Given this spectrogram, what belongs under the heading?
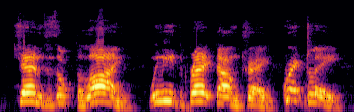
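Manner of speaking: loud urgent call; shouting. A narrator's reading. Man running up shouting for the breakdown train. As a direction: shout the alarm fast. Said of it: "he shouted".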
